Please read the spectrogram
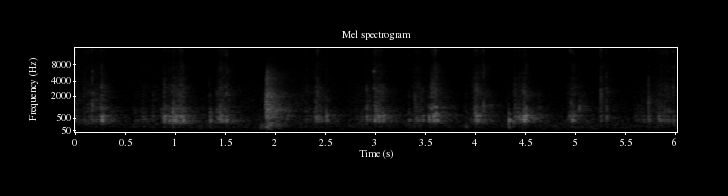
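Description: Bristle hairbrush drawn through a child's curly hair in quick repeated strokes, each a short crackling rasp, roughly two a second.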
